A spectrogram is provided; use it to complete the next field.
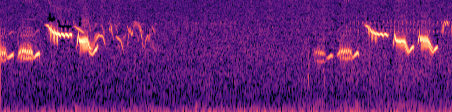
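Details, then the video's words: Yellow-breasted bunting singing clearly: two phrases separated by a pause of about a second and a half. Each phrase opens with low slurred whistles, then climbs to higher, sweeping down-slurred whistled notes. "Как поет дубровник (Emberiza aureola)"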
